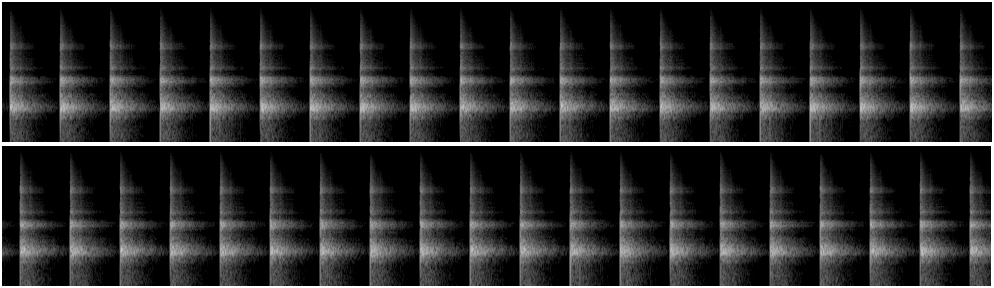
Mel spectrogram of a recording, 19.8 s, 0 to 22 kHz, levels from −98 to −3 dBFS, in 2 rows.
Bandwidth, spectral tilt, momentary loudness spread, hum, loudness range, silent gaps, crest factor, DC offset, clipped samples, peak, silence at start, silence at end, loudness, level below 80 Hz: 15 kHz; 0 dB/octave; 5 LU; none; 1 LU; none; 22 dB; under 0.1%; under 0.1%; -16 dBFS; 0.1 s; 0 s; -37 LUFS; -74 dBFS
